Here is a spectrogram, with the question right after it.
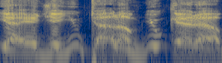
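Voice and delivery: very high, shrill, shouted dumb voice. Summing up a lot of the reaction to the Tannehill tweet, in a dumb Twitter voice. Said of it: "I'm trying to do, like, dumb Twitter voice".

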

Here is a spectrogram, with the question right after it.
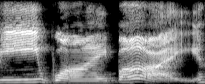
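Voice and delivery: whiny, complaining voice, words spelled out. Leading boys and girls in spelling practice, the speaker uses a whiny voice. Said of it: "saying this word in our whiny voice".

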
